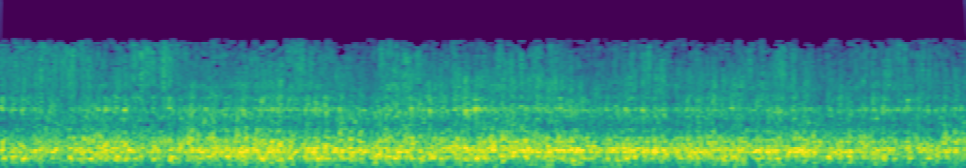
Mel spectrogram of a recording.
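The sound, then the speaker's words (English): A train rolls steadily along the rails at night with a loud, continuous rumble and rattling clatter that stays constant throughout, with no voices. “Then your train pulls into a siding and stops.”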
